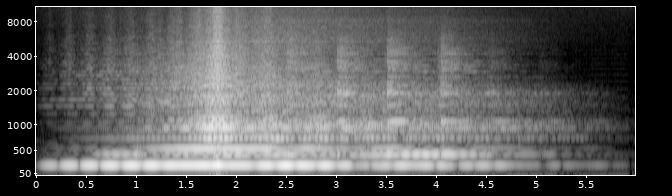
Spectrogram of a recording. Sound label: Temple Bells Swell; Ambience; Corpus Ship; Temple One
